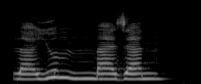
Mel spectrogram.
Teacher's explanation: bibir di atas dan bibir di bawah tersebut posisinya akan tertutup dan juga diiringi dengan suara dengung kurang lebih 2 harokat · Iklab artinya menukar atau merubah. Maksudnya nun sukun atau tanwin yang bertemu dengan ba maka berubah menjadi mim dan disertai dengan gunnah. Panjang bacaan iklab adalah satu alif atau 2 harokat.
